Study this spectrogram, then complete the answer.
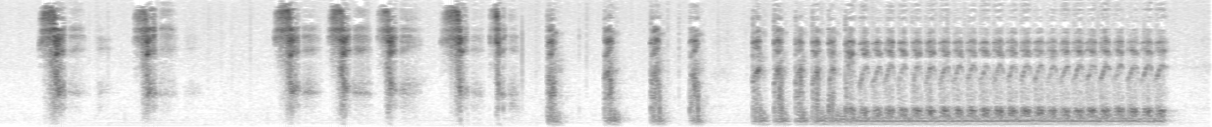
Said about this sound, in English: I stepped into the cockpit to loosen her up with a few turns. You could hear it were cold, so I advanced the spark and gave it more choke and cranked her up in earnest.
